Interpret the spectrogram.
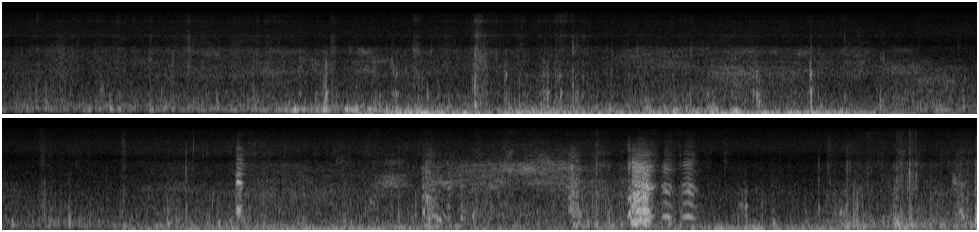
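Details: Griffon vultures scavenging the remains of a hunted red stag in Portugal give harsh hisses and rasping, grunting calls over a steady low rumble.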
